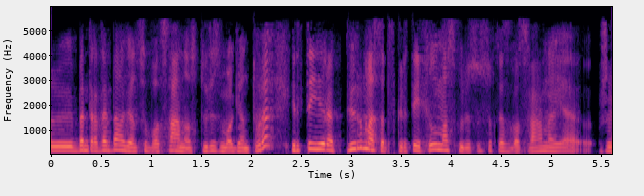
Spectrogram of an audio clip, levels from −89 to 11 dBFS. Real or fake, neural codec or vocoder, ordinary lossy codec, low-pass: fake; autoencoder, 48 kHz, 32 numbers a frame, DAC-VAE, trained on Japanese speech; AAC, 24 kbps; 5.4 kHz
